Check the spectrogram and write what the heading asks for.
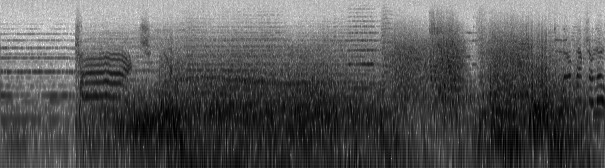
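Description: Film space-battle sound effects: orchestral score for about a second and a half, then a sudden loud burst of spaceship engine rumble, laser zaps with gliding pitch and explosions. The loud rumble swells twice more, and a cluster of short zaps comes near the end.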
